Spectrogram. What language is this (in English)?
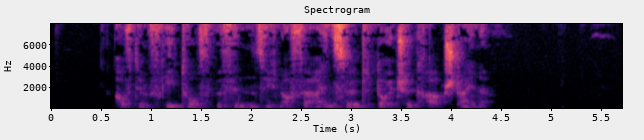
German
